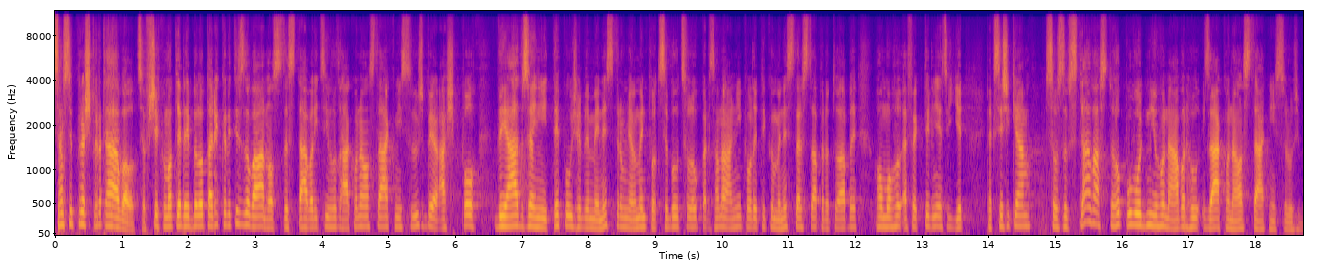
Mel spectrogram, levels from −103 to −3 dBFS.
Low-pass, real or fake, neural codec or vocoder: 10.8 kHz; fake; codec, 16 kHz in and 24 kHz out, 0.6 kbps, FocalCodec, streaming, 4096 codes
